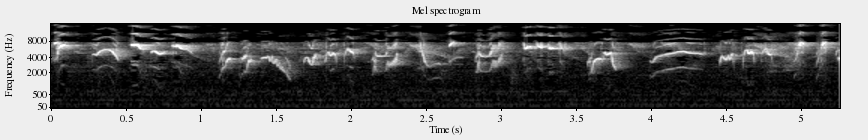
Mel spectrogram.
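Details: Javan white-eye delivering a varied ngalas song to provoke other white-eyes: jumbled high warbling with swooping slurs and short trills, loud and uneven, notes crowding one another without clear gaps.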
